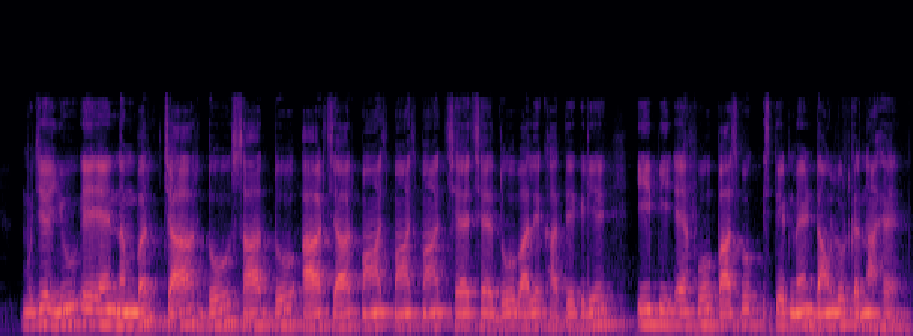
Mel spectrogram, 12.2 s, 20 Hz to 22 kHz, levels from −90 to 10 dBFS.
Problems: none marked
